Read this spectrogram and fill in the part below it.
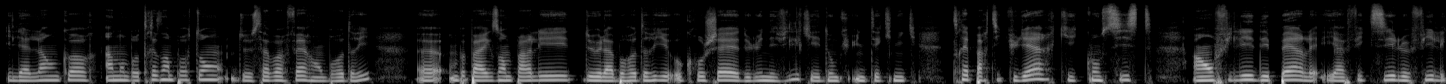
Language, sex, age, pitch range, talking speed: French, female, 20-39, 175-200 Hz, 185 wpm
